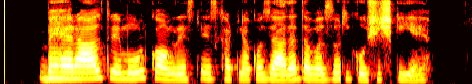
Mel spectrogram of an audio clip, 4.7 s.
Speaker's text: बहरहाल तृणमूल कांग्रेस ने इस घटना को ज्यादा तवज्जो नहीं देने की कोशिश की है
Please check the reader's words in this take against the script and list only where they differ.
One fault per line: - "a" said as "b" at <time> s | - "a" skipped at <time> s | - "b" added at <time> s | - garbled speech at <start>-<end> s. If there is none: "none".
- "नहीं देने" skipped at 3.4 s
